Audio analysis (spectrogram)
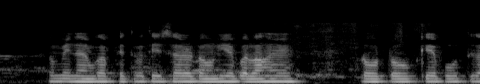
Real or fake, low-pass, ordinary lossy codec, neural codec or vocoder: real; 7.2 kHz; AAC, 32 kbps; none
